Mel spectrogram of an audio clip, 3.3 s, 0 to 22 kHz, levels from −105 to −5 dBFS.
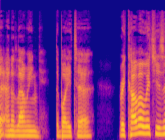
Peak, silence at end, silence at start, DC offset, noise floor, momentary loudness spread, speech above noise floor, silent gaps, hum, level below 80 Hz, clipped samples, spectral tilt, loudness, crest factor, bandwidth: -2 dBFS; 0 s; 0 s; under 0.1%; -66 dBFS; 14 LU; 46 dB; none; none; -56 dBFS; under 0.1%; -6 dB/octave; -20 LUFS; 20 dB; 16 kHz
